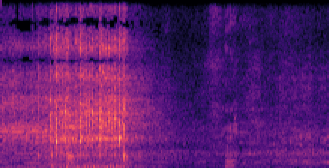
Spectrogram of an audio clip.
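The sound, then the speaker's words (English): A Stihl Farm Boss chainsaw, run in a backyard in the morning during disaster relief work, revs in a short, loud, raspy burst, then idles down to a quieter rumble with a brief sputter near the end. “The sound of a farm boss still chainsaw in the morning.”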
